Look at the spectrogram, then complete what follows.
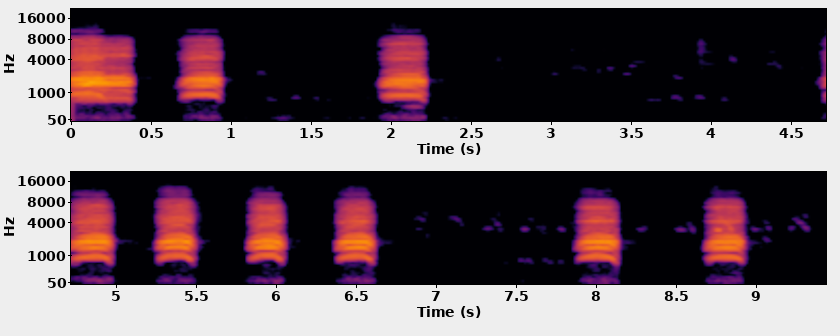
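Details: Crow giving harsh, hoarse caws with a broad, rasping tone: three spaced calls, a pause of about two seconds, then a faster series of seven. The setting is otherwise quiet.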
